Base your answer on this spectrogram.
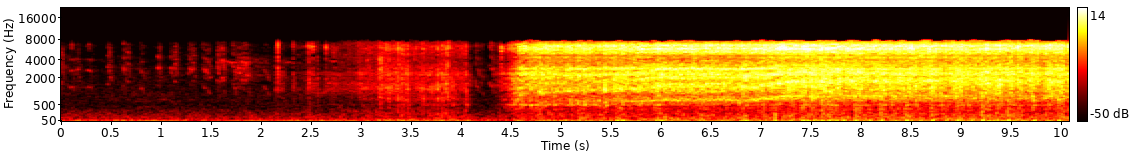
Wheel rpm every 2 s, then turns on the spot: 0, 20, 80, 180, 230.
none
